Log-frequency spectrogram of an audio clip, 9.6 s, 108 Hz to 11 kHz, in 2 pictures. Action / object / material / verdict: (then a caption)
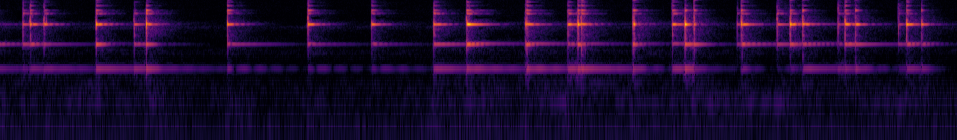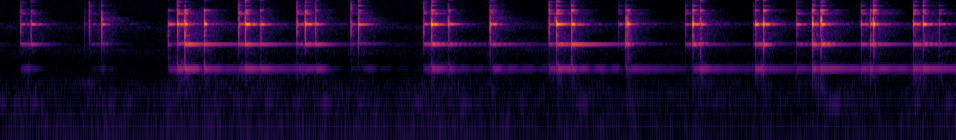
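tap / small glass goblet / glass / none. An empty small clear glass goblet with a short stem and hollow body is tapped with long acrylic nails in a quick, uneven run of about three dozen light clicks, with a brief pause a little past five seconds. Each tap gives a bright glassy ping with steady tones near 1.1 kHz, 2.6 kHz and higher up, fading within a fraction of a second and carrying no low end.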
